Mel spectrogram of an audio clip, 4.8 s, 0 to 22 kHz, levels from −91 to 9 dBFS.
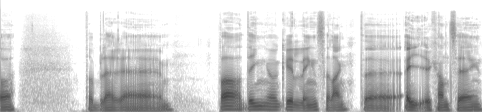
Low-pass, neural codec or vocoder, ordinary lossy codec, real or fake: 14.4 kHz; vocoder, 44.1 kHz, 128 mel bands every 256 samples, BigVGAN v2; none; fake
